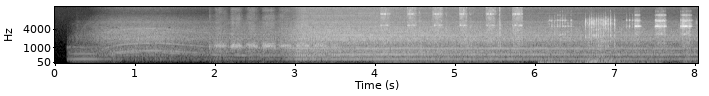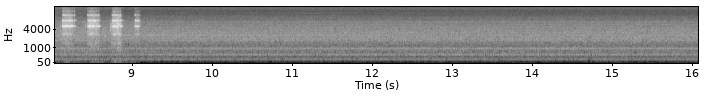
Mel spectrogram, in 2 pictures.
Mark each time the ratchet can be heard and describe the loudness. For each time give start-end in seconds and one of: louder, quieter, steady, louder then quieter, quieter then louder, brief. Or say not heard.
4.0-9.1 louder.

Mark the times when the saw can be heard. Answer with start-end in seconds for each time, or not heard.
1.9-3.5.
